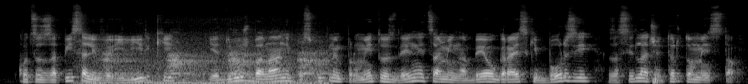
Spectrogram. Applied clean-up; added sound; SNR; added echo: none; Dog; 5 dB; none.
